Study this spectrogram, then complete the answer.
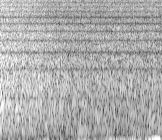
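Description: Waves wash onto a secret beach in South Australia in a steady, broad surf hiss with a slight swell at the end, with no voices over it.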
